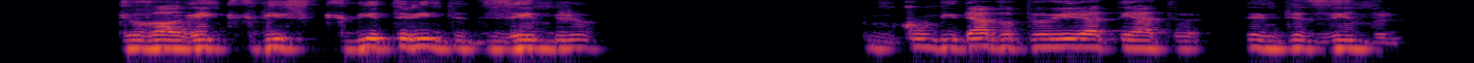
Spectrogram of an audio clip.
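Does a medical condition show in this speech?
Yes: machado-Joseph disease (sca3).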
